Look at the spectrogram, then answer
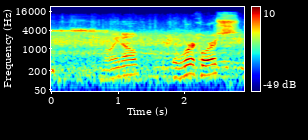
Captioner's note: whistle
